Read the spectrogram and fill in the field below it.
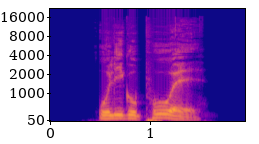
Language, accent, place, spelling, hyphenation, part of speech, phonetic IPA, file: German, Germany, Berlin, Oligopol, Oligopol, noun, [ˌɔliɡoˈpoːl], De-Oligopol.ogg
- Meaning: oligopoly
